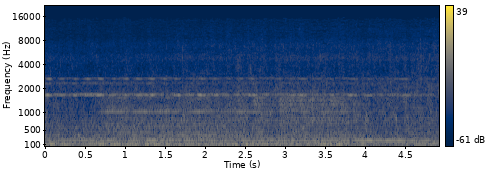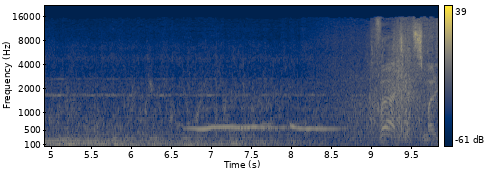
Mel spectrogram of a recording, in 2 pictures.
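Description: Water rumbles, heard muffled underwater.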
